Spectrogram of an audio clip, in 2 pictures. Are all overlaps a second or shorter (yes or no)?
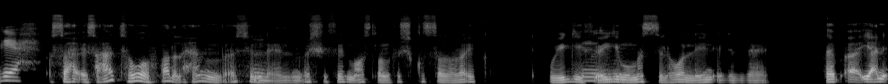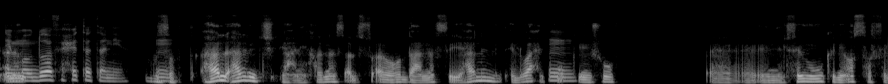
yes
